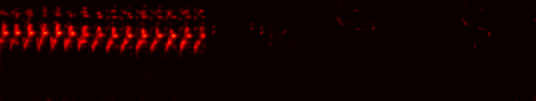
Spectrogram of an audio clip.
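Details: Goldfinch song for education and training: one rapid, rattling, high trill of evenly repeated notes lasting about two seconds, followed by a few scattered soft chirps.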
